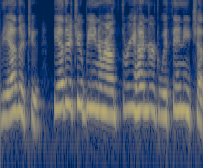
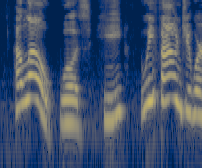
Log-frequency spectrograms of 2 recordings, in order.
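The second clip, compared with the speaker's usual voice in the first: put-on synthetic robotic voice, reading aloud; 3 dB louder than usual. Complaining that app voices get her name wrong, the speaker mimics the TikTok text-to-speech voice. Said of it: "it's like the fucking like TikTok voice".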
